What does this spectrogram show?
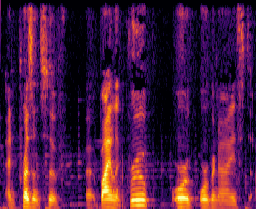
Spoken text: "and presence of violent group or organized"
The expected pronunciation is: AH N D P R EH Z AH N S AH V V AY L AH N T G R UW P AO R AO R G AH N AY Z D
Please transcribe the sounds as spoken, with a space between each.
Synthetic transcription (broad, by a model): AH N P R EH Z AH N S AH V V AY L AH N G R UW P AO R AO R G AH N AY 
